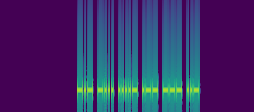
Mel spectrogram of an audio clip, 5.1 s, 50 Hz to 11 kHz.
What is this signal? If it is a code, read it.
Morse code, heard as a keyed tone, about 36 wpm, 700 Hz. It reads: KB4WOU
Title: USA Call Signs - 6 Characters - 35wpm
